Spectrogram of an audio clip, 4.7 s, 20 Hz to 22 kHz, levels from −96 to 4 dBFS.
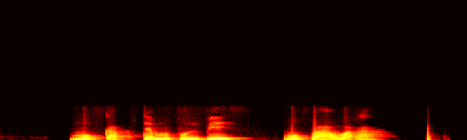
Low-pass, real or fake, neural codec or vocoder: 5.4 kHz; fake; codec, 16 kHz in and 24 kHz out, 1 kbps, XY-Tokenizer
